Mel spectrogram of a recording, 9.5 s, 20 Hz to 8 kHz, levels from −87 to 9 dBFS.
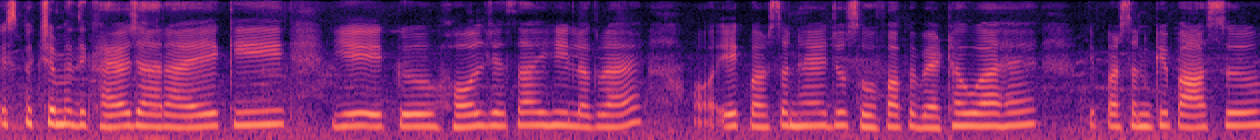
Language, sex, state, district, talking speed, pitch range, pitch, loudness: Hindi, female, Bihar, Patna, 175 wpm, 220-245 Hz, 230 Hz, -18 LUFS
